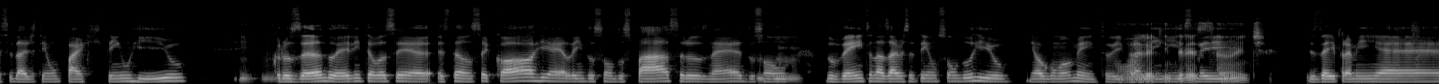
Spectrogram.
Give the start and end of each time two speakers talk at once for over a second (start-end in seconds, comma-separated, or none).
11.1-12.4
